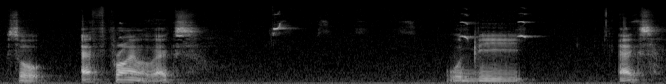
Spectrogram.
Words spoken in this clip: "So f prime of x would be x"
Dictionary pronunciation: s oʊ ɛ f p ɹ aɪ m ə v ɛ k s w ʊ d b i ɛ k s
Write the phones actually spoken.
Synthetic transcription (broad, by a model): s oʊ ɛ f p ɹ aɪ m ə v ɛ k s w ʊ d b i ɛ k s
